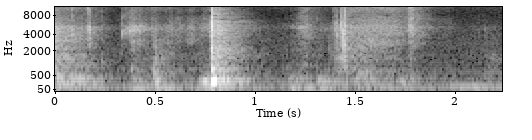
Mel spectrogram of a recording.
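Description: Magic: The Gathering trading cards being handled: a few faint scrapes and ticks of the cards, with one sharper tick a little under a second in.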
